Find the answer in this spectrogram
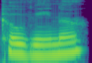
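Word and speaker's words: Covina: the cavine is that how you say it coina yeah coina okay so this one's the Cina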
